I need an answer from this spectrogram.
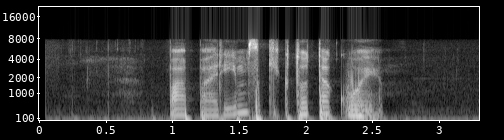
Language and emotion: Russian, neutral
